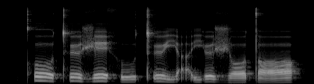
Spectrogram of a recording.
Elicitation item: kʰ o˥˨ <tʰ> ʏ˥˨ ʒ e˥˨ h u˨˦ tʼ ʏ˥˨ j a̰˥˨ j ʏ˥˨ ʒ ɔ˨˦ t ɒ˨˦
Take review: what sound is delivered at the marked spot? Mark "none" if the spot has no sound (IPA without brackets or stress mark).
tʰ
